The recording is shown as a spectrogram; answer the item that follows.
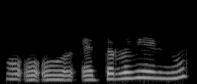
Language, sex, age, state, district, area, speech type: Malayalam, female, 18-30, Kerala, Wayanad, rural, conversation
